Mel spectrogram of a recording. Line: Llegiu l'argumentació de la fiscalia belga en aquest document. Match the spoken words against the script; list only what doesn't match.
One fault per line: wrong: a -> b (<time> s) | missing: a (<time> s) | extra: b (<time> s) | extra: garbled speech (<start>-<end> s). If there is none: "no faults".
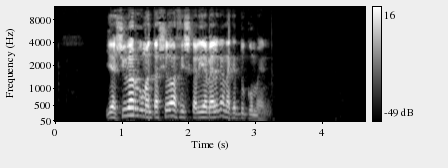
no faults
